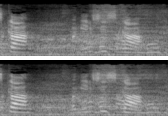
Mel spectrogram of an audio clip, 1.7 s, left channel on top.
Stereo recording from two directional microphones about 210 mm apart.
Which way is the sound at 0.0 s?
20° right (ahead or behind).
